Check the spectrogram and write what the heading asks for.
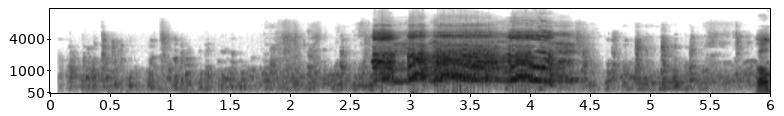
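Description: A rooster crows once, loud and drawn out for about a second and a half, after a few seconds of softer scattered clucks.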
